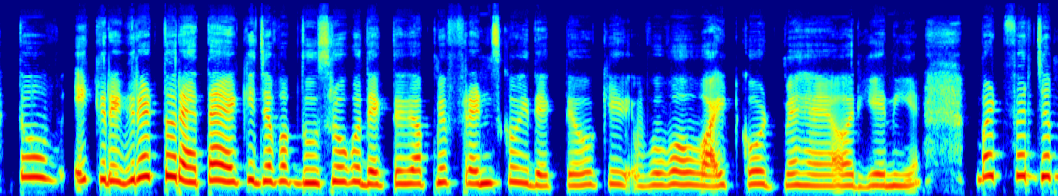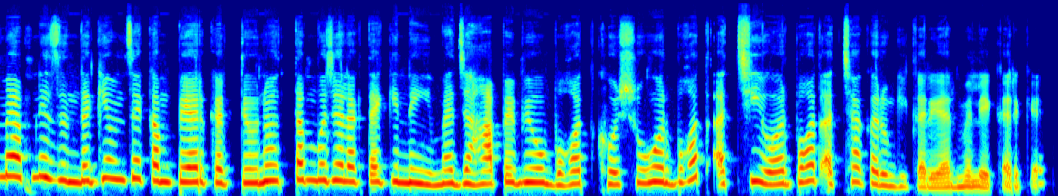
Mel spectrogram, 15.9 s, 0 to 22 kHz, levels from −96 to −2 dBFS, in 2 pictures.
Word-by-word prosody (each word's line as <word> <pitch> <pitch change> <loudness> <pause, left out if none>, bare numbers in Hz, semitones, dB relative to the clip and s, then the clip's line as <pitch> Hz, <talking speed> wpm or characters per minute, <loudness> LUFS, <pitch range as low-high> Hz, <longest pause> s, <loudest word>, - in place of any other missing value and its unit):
तो 400 -1 +4
व 345 - -9
एक 355 0 -1
रिग्रेट 335 +7 +4
तो 425 - +8
रहता 300 +3 +4
है 315 -3 +7
कि 335 +4 +2
जब 310 +1 +1
आप 310 -3 -1
दूसरों 280 +2 +3
को 305 - +2
देखते 255 -1 +1
हो 260 - +1
या 265 - +4
अपने 265 +3 -1
फ्रेंड्स 275 -1 +1
को 300 +1 -2
ही 285 - +1
देखते 220 +1 -5
हो 235 +2 -2
कि 255 -3 -4
वो 235 +3 -4
वो 250 0 +1
व्हाइट 230 +1 0
कोट 255 -4 0
में 230 - 0
है 225 -1 -2
और 225 -2 -2
ये 225 +3 -1
नहीं 220 0 -2
है। - - -8 0.5
बट 420 +1 +4
फ़िर 425 -1 +1
जब 415 - +4
मैं 420 - +4
अपनी 395 0 +1
जिंदगी 300 +4 0
उनसे 365 0 -1
कंपेयर 295 -2 +1
करती 280 0 -2
हूँ 280 - +2
ना 320 +3 +3
तब 340 -1 +1
मुझे 330 0 0
लगता 300 -2 -2
है 300 - -2
कि 300 +2 -2
नहीं, 275 -3 +2
मैं 260 +3 -1
जहाँ 260 +1 -1
पे 295 - -1
भी 285 - 0
हूँ 290 -1 +2
बहुत 255 +3 -4
खुश 250 0 -5
हूँ 280 +2 0
और 300 - +2
बहुत 360 +6 -2
अच्छी 315 - -3
हूँ 260 -5 +1
और 255 - 0
बहुत 315 +2 -1
अच्छा 250 +5 -6
करूँगी 225 -7 -5
करियर 95 - -6
में 100 +2 -5
लेकर 95 -4 -7
के। - - -11
280 Hz, 260 wpm, -19 LUFS, 245-315 Hz, 0.5 s, तो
